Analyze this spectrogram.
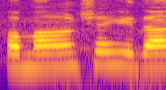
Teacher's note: نون ساکن کے بعد شین ہے، باریک اخفا کریں گے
